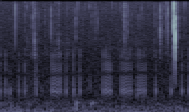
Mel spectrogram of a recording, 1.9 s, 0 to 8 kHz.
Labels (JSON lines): {"label": "biophony, knock croak", "recorder": "SoundTrap 300"}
